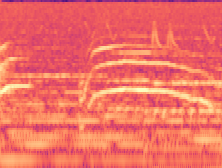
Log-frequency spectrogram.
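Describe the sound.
A cat meows in a drawn-out, clear call with a shorter meow before it, over a steady low hum.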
